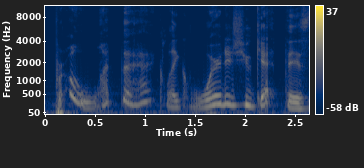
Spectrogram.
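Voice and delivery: high-pitched, incredulous retold reaction; astonished. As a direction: leap up high, demanding an answer from a friend. Confronting friend holding a Juul.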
